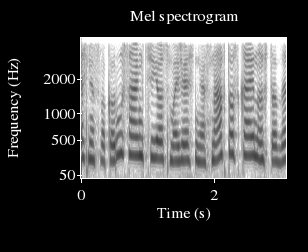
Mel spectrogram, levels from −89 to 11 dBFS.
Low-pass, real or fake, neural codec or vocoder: 3.6 kHz; fake; codec, 16 kHz, 6 kbps, DAC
